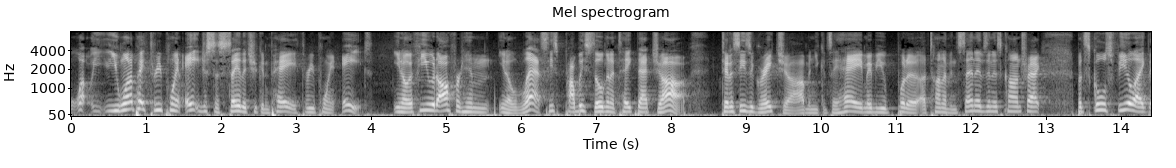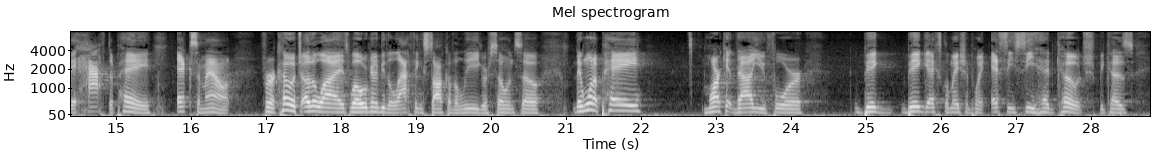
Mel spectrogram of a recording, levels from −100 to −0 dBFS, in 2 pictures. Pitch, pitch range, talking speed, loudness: 150 Hz, 135-175 Hz, 200 wpm, -18 LUFS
